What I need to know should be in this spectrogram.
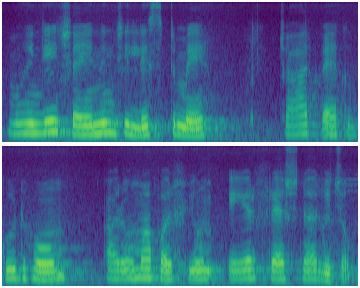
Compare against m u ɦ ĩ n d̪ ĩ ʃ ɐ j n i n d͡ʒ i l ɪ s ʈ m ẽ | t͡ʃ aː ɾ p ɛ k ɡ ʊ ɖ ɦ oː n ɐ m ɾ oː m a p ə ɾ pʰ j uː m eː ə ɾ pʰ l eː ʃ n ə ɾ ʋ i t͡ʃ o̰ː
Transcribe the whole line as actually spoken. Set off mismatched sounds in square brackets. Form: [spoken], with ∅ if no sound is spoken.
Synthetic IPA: m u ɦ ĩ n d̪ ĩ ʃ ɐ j n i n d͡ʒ i l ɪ s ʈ m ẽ | t͡ʃ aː ɾ p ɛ k ɡ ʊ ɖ ɦ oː [m] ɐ [∅] ɾ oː m a p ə ɾ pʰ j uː m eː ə ɾ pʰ [ɾ] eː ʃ n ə ɾ ʋ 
